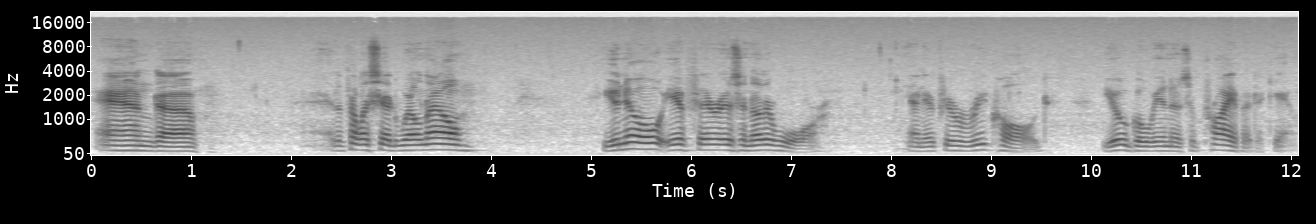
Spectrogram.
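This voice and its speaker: An elderly American man recalling his life as a veteran in an interview, speaking in a halting, reflective, unhurried way. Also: medium pitch, darkish tone, rough recording. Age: elderly, 80s or older. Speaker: interviewee, war veteran recalling military service. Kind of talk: oral history interview, personal recollection.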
